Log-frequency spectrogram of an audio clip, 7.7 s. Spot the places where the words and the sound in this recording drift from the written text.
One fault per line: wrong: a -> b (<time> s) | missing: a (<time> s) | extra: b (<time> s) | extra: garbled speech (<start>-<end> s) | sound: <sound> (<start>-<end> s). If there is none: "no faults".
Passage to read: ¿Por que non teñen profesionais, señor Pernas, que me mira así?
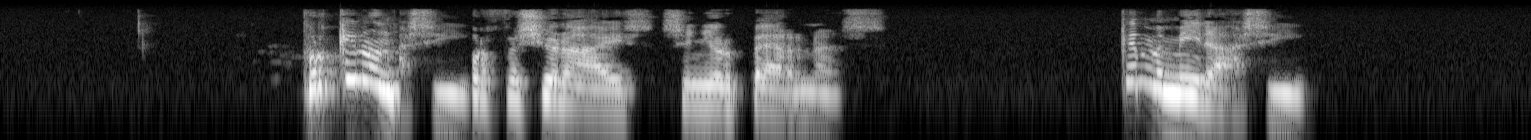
wrong: teñen -> así (2.0 s)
